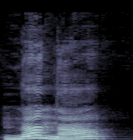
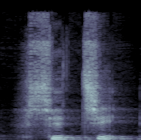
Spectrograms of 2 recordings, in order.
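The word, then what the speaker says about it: 七: go six is loku seven is nana or shichi just like four seven has also two ways to be said nana or you actually the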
